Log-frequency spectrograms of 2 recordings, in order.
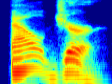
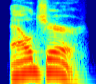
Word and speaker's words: Alger: And and for people want to know a l dz, here's how it's pronounced. Let me go to that. Alger. Alger.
